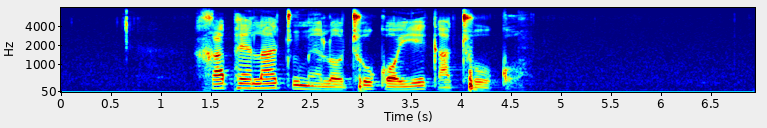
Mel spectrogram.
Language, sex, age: Northern Sotho, male, 22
